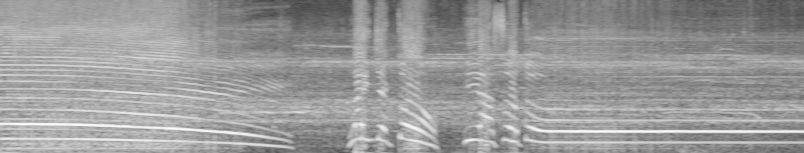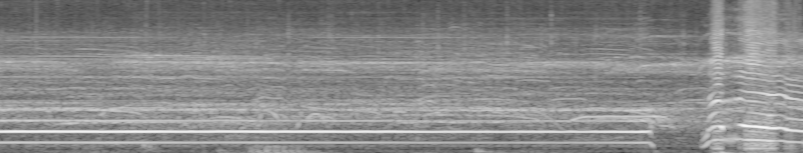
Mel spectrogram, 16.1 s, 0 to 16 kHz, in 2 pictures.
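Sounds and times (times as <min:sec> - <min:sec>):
faint crowd cheering: 0:00.0 - 0:16.0.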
